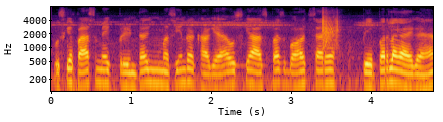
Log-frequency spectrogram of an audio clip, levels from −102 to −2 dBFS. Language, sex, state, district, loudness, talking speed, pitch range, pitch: Hindi, male, Jharkhand, Garhwa, -17 LUFS, 215 wpm, 140-160 Hz, 155 Hz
